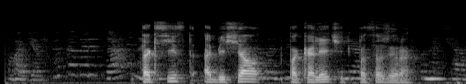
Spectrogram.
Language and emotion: Russian, neutral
